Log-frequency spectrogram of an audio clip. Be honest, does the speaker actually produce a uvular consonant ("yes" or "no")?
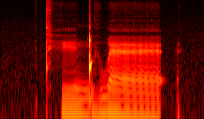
no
